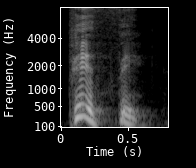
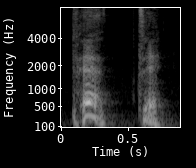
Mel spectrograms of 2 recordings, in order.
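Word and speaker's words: pete (פֶּתִי): It looked like it should be pronounced pithy or pithai if that I was loud. All right, but it's not. It is pronounced pete, pete, okay?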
